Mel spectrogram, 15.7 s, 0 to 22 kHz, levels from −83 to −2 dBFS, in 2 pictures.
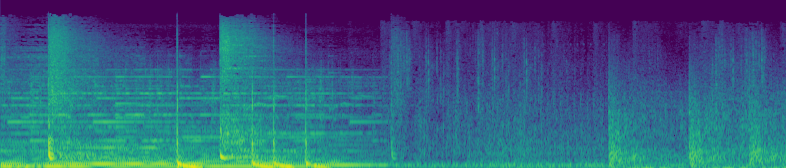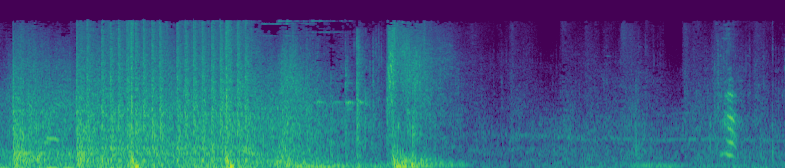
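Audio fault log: No faults can be heard anywhere in this clip.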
